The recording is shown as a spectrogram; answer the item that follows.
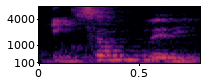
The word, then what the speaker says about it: exemplary: It is exemplary. The first stresses of the first syllable.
